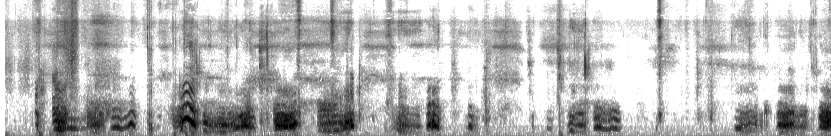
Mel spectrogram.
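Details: Beagle puppy playing with a hand indoors, giving a series of short, rough growls and yips in bursts over twelve seconds, some rising into higher whiny notes, with brief pauses between bouts.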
